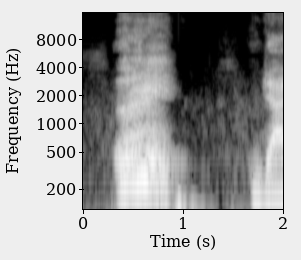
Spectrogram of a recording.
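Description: A man clearing his throat once, a short rough burst under a second long, before he starts speaking again near the end.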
